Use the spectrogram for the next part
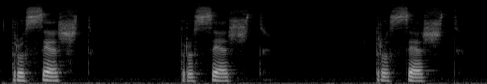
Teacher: A letra S tem o som sh, porque temos uma vogal antes, temos a letra S e depois mais uma consoante que é T.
